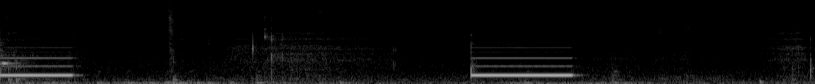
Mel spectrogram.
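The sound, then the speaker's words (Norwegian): Two rings of an outgoing phone call, each a steady electronic tone lasting about a second, separated by roughly four seconds of quiet line hiss. “Vær så snill å ta telefonen.”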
